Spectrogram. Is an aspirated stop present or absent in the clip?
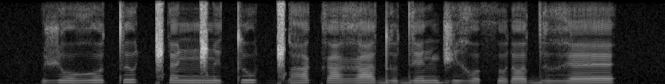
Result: absent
